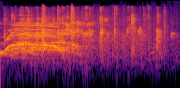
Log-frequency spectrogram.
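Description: A crowd bursts into loud, high-pitched cheering and whooping, which gives way to a couple of seconds of scattered, uneven applause as the claps gradually thin out.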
